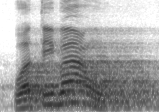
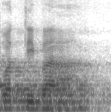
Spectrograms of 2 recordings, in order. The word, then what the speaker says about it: wattiba'a: Wattiba'u ma amarahu bihi. Ya. Ini bacanya wattiba'a ya, yang benar wattiba'a.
